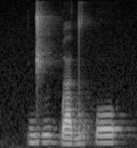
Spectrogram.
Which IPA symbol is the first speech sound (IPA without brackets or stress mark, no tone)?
d͡ʒ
